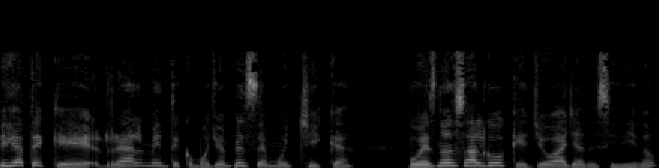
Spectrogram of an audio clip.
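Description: Recorded with a dry, close sound, no echo, and a quiet background, a woman talks in an ordinary speaking voice. She keeps a fairly slow pace with ordinary pitch variation. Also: fairly high pitch for a woman. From Mexico, Xalapa, Veracruz. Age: 20s. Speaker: concert pianist. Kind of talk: interview conversation.

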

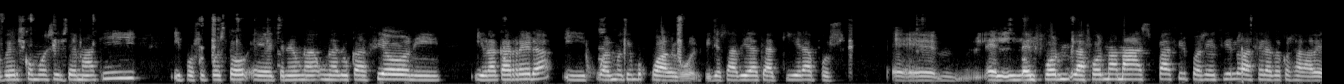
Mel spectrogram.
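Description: At a moderate pace, a woman with a fairly high pitch and fairly even intonation speaks in an unremarkable speaking voice. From Spain, Galicia (Santiago de Compostela). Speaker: professional golfer. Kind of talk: casual interview. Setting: Instagram live video call.

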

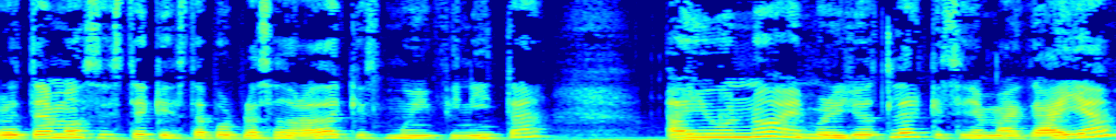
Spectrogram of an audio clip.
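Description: A woman's dark, mellow tone at a fairly high pitch, at a fairly quick pace. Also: ordinary pitch variation. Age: 20s. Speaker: kundalini yoga teacher. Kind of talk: casual interview chat.

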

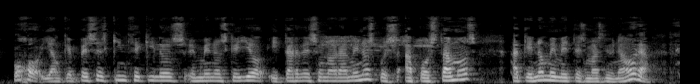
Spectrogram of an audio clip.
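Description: Using ordinary pitch variation, a man with a high pitch speaks at a fairly quick pace. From Navarre, Ribera area, Spain. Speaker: trail running journalist and radio host. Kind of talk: radio interview.

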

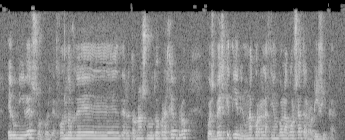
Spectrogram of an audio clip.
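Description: High in pitch, a man speaks at a fairly quick pace, with audible room echo and noticeable background noise. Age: 50s. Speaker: author and professional trader. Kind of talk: interview.

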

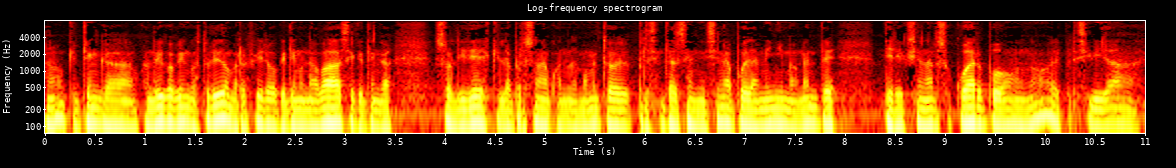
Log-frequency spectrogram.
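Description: Somewhat breathy and dark, mellow in tone, a man speaks in a fairly low pitch at a fairly quick pace. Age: 60s. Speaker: theatre teacher and radio co-host. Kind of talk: casual chat. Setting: studio.

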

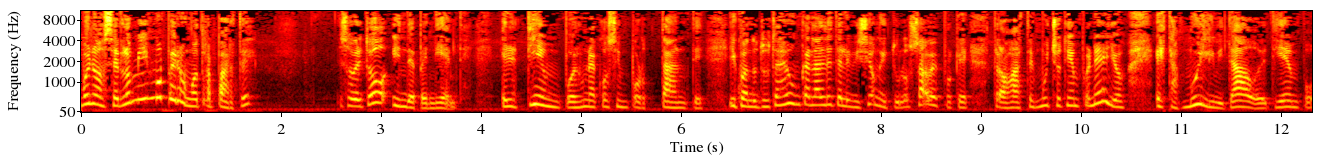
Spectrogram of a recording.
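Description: At a fairly quick pace, a woman speaks in a fairly high, somewhat breathy voice with very wide pitch swings. The background is quiet. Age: 60s. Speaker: television journalist. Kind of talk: interview conversation.

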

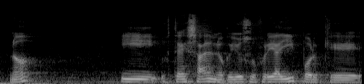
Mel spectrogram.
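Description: This is a normal speaking voice with fairly even intonation. It moves at a moderate pace. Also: man. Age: 30s. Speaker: sports journalist and podcaster. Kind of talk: motivational monologue.

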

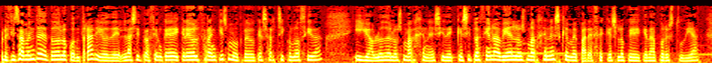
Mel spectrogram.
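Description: The woman talks at medium pitch with fairly even intonation. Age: 30s. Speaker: music journalist. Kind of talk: casual chat.

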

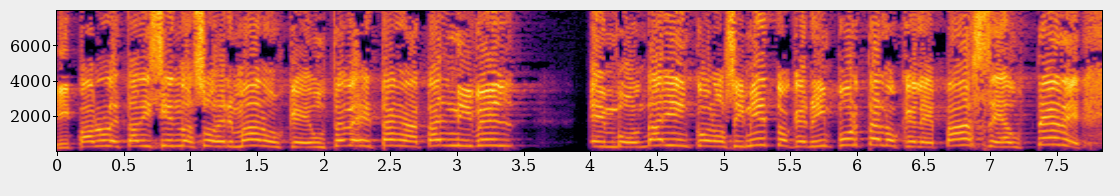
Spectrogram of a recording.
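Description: A man's extremely high-pitched, animated voice at a fairly quick pace, with ordinary pitch variation. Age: 30s. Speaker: pastor. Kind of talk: sermon. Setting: church.

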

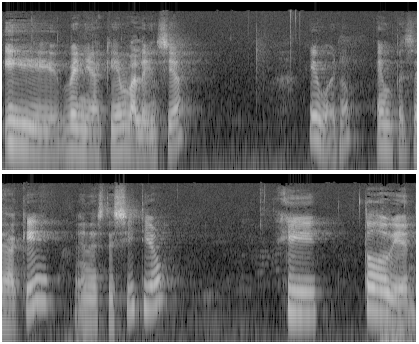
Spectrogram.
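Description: Speaking very slowly in a Bulgarian accent, a woman with a medium-pitched voice uses lively intonation broken by long, frequent pauses. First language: Bulgarian (speaking Spanish). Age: 20s. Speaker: sex worker. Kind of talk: interview. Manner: halting.

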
